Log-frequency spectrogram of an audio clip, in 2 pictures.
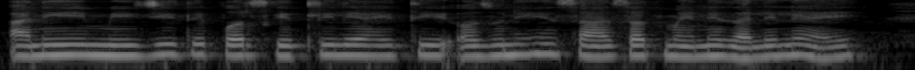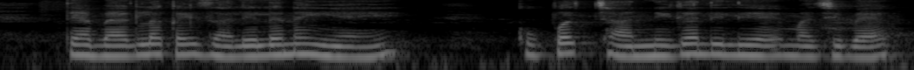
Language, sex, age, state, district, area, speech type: Marathi, female, 45-60, Maharashtra, Akola, urban, spontaneous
